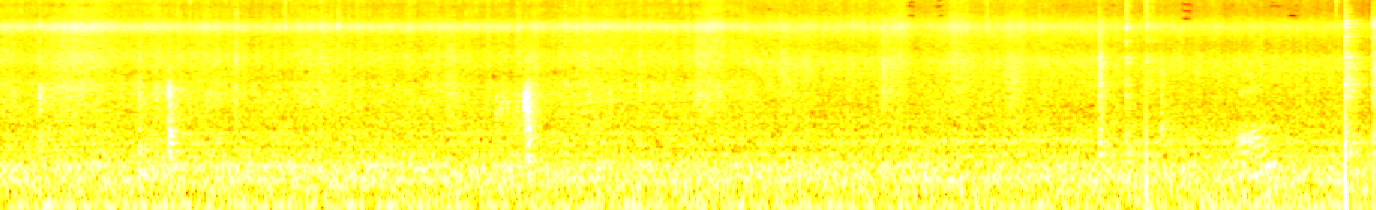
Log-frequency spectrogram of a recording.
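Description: Fried rice sizzling on a steel flat-top griddle as a spatula stirs and scrapes it, with a few sharp clicks of the spatula striking the plate, the loudest near the end.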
